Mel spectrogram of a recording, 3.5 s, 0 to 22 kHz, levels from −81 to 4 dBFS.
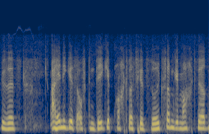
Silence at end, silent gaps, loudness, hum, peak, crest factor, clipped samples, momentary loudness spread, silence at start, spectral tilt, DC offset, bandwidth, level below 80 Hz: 0 s; none; -19 LUFS; none; -4 dBFS; 16 dB; under 0.1%; 10 LU; 0.05 s; -8.5 dB/octave; under 0.1%; 7.6 kHz; -60 dBFS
